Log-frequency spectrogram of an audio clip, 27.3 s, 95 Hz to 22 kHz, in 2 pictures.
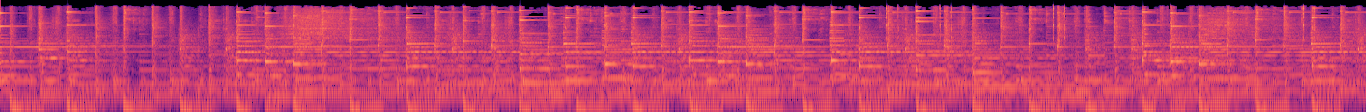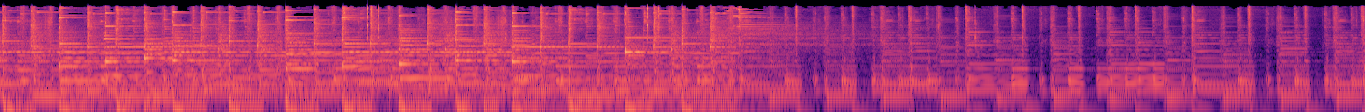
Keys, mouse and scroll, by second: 0.0 r, 3.0 middle click, 4.0 s, 9.4 click, 10.2 Tab, 10.5 click, 11.3 shift+s, 13.7 middle click, 14.4 Tab, 15.1 shift+a, 18.3 s, 21.2 s, 25.2 g, 27.2 middle click.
